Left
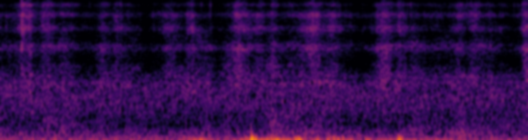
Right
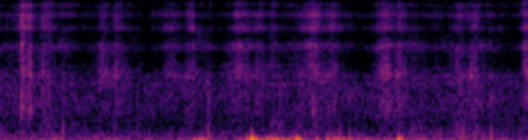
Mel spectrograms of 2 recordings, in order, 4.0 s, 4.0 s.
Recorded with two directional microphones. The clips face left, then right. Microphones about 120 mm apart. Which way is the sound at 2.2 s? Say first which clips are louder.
Even; 90° right.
